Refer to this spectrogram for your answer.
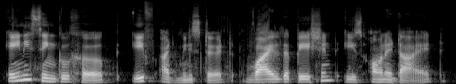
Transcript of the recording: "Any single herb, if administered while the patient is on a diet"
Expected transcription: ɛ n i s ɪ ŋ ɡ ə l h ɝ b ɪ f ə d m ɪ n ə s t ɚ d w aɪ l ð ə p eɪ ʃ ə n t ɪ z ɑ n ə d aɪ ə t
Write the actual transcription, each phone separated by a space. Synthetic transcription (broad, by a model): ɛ n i s ɪ ŋ ɡ ə l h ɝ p ɪ f ə d m ɪ n ə s t ɚ d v aɪ l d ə p eɪ ʃ ə n t ɪ z ɑ n ə d aɪ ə t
